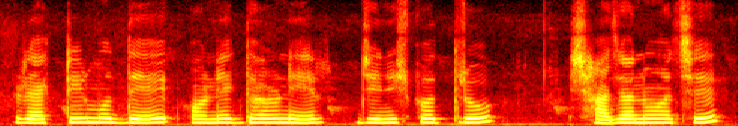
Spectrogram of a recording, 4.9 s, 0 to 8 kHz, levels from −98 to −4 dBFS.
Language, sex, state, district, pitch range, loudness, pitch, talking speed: Bengali, female, West Bengal, Alipurduar, 235-255 Hz, -16 LUFS, 240 Hz, 85 wpm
